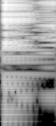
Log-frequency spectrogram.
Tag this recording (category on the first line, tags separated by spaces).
Sound effects > Electronic / Design
Effect FX Glitch One-shot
